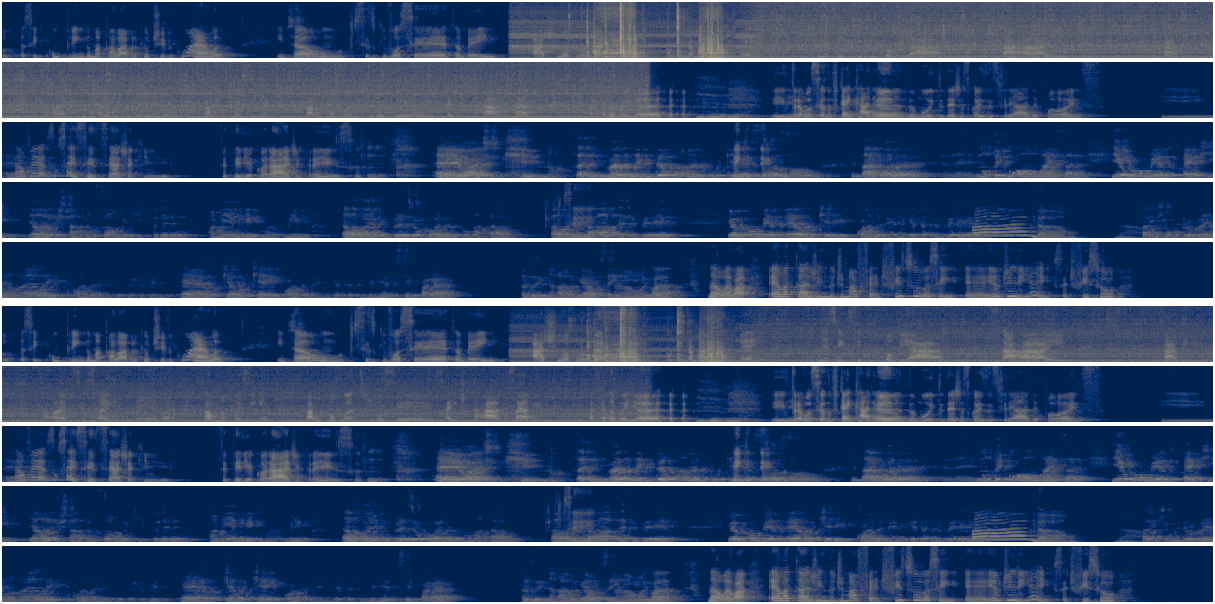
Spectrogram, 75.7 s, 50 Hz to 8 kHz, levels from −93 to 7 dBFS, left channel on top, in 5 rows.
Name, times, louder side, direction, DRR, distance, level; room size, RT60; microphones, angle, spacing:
voice 1, 0.0-2.8 3.4-6.2 6.6-8.0 8.5-9.5 10.2-11.8 12.4-15.0 15.6-18.5 18.9-22.0 22.3-23.4 24.8-28.6 29.6-32.4 33.0-34.8 39.4-39.9 52.5-52.8 57.5-58.8 59.3-59.7 67.3-68.9 69.4-74.7, right 2 dB, 10° right, 7 dB, 0.9 m, -46 dB
voice 2, 3.6-4.0 21.7-22.8 23.8-24.5 24.9-25.3 30.3-30.8 34.6-40.7 41.0-47.7 48.0-49.1 49.7-51.8 52.3-57.6 59.7-64.8 65.0-66.1 67.0-69.0, equal, 35° left, -3 dB, 5.3 m, -52 dB
sound 1, 6.3-23.2, left 6 dB, 55° left, 0.8 m, -41 dB
25.5 x 21.0 x 2.4 m, 0.67 s
head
